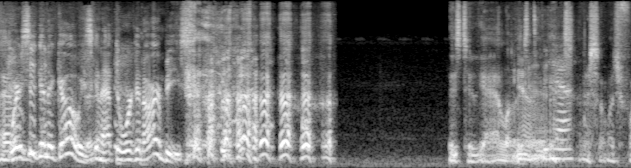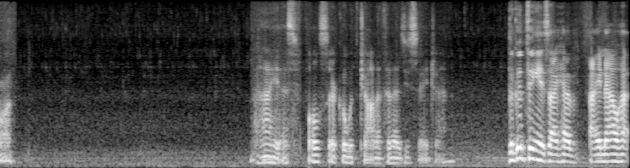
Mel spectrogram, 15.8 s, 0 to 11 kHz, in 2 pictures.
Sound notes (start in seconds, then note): 2.8 laughing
